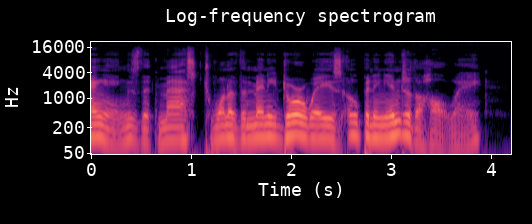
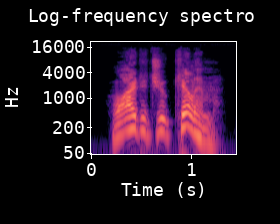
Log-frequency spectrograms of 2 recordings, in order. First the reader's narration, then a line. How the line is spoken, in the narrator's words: asked Arras nervously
